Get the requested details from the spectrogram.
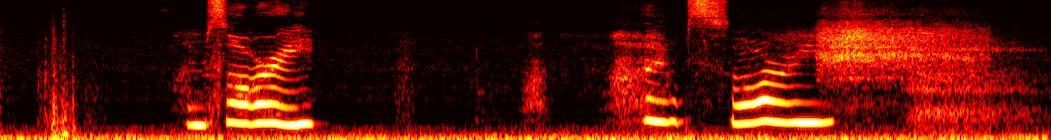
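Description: A young girl sobs and cries out in a trembling voice, close by.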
